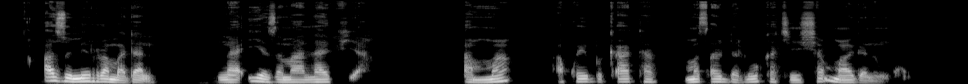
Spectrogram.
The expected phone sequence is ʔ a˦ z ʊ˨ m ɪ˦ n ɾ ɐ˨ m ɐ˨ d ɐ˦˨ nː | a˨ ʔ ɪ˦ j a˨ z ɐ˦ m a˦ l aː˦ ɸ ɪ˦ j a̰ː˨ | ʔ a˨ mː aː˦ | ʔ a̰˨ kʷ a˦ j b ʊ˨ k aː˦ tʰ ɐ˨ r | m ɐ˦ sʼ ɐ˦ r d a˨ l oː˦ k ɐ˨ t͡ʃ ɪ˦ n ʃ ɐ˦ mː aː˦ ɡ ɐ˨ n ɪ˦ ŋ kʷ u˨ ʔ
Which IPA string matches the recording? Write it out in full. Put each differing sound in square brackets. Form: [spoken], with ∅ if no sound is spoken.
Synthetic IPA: ʔ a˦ z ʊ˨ m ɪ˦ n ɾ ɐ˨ m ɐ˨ d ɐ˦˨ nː | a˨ ʔ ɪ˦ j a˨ z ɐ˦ m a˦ l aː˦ ɸ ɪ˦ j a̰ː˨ | ʔ a˨ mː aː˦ | ʔ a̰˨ kʷ a˦ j b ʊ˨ [kʼ] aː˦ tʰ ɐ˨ r | m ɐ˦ sʼ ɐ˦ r d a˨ l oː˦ k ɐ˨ t͡ʃ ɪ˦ n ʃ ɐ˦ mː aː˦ ɡ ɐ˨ n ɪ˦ ŋ kʷ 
